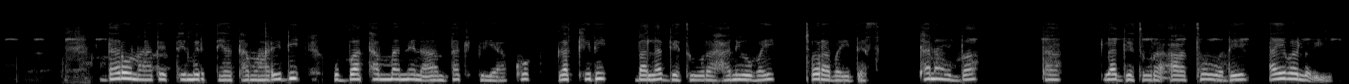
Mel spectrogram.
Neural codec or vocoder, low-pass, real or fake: codec, 16 kHz, 4 kbps, FreqCodec, larger model; 7.2 kHz; fake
